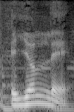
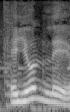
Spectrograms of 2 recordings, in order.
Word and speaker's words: Eyo Nlé: Nous aurons Che Soudaka sur la grande scène, nous aurons Eo, la fanfare Eoley, c'est comme ça qu'on prononce Etyon Yonle. Eyonle. OK.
